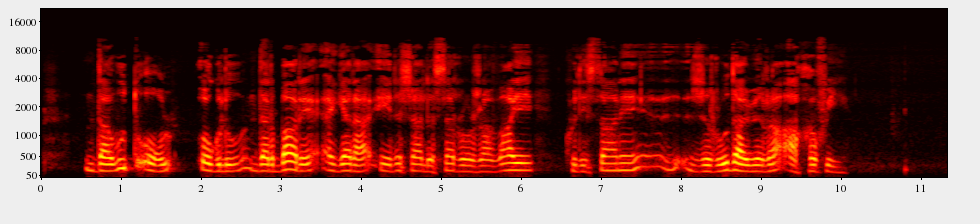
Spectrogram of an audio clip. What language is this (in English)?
Kurdish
